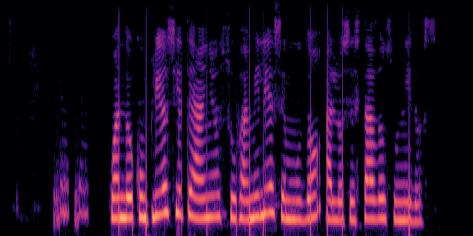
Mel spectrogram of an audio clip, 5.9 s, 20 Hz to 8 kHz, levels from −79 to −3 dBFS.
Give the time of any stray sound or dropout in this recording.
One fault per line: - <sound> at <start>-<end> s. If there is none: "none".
- laugh at 0.7-1.1 s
